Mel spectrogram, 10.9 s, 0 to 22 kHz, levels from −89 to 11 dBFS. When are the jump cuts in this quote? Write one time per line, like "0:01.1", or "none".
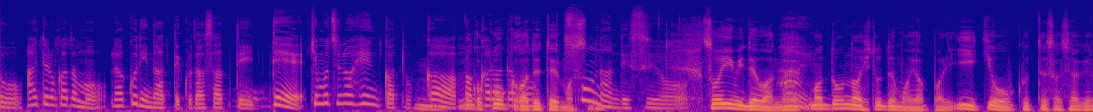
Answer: none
